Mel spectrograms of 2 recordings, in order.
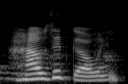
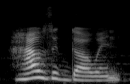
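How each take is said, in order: First: 'How is' is squeezed into one syllable. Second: 'How is' is squeezed into one syllable.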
